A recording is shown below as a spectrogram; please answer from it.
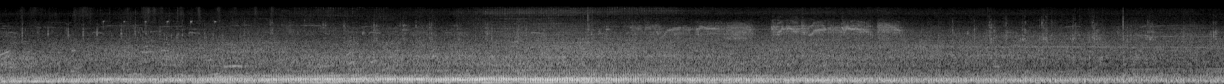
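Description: An engine droning steadily, swelling toward the middle and easing off near the end.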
